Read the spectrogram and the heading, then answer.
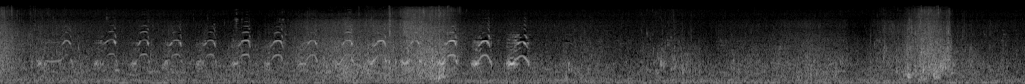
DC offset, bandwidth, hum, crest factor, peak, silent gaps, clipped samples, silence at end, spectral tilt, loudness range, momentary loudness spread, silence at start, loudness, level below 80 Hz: under 0.1%; 17 kHz; none; 22 dB; -10 dBFS; none; under 0.1%; 0 s; -3 dB/octave; 9 LU; 13 LU; 0 s; -31 LUFS; -48 dBFS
